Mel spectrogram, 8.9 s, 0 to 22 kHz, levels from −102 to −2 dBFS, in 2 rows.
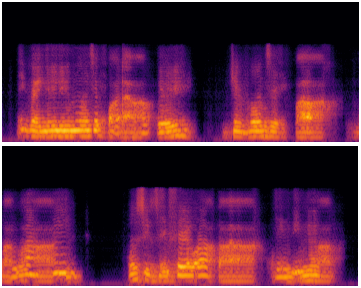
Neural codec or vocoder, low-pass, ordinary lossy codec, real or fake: codec, 16 kHz, 0.5 kbps, FreqCodec, smaller model; 7.2 kHz; none; fake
